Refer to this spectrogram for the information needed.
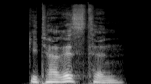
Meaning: female equivalent of Gitarrist
- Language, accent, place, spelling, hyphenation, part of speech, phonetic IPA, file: German, Germany, Berlin, Gitarristin, Gi‧tar‧ris‧tin, noun, [ɡitaˈʁɪstɪn], De-Gitarristin.ogg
